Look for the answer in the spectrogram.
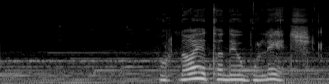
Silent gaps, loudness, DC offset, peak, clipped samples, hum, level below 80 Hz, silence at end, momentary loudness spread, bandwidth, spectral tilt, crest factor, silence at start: none; -24 LUFS; under 0.1%; -8 dBFS; under 0.1%; none; -48 dBFS; 0 s; 18 LU; 18 kHz; -6.5 dB/octave; 18 dB; 0 s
